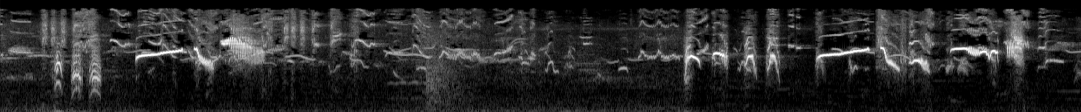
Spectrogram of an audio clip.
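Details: Oriental magpie-robin giving loud, bright whistled song in separated bursts: sharp rising and dipping slurs and rapid chattering notes, with short silent gaps between phrases.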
